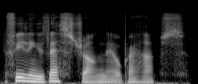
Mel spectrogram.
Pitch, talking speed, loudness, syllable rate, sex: 115 Hz, 210 wpm, -19 LUFS, 4.8 syllables/s, male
